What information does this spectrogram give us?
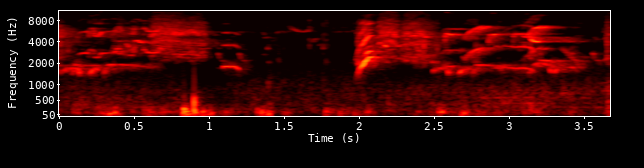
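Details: Lorikeets in a feeding frenzy at a feeder in Australia, filmed by a feeder camera: two bursts of shrill, buzzy chattering screeches with scattered high chirps between them, and soft low knocks and bumps from the feeder.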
